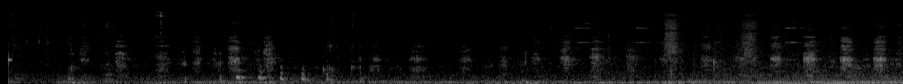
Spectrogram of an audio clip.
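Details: Chow Chow dog panting; rapid rhythmic breathy huffs, about three per second, continuing throughout against a low background hum.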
